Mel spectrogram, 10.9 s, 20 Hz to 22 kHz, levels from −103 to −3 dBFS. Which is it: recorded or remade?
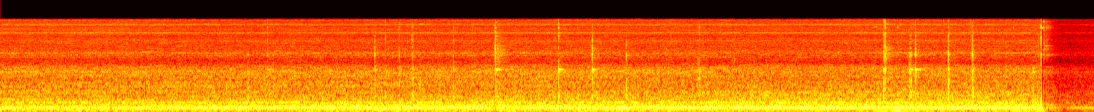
recorded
